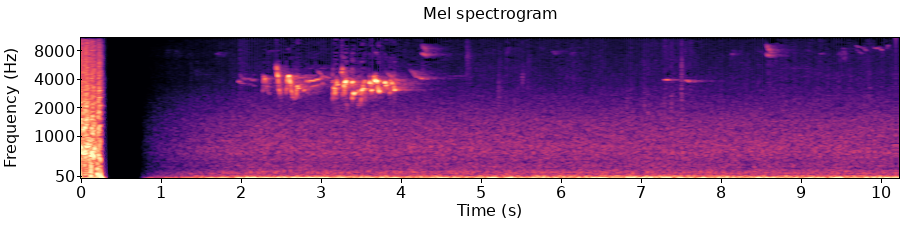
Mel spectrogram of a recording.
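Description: Loud music cuts off at once; after a moment of silence a steady background hiss fades in, with songbirds chirping in short twittering phrases over it, most busily a few seconds in.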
